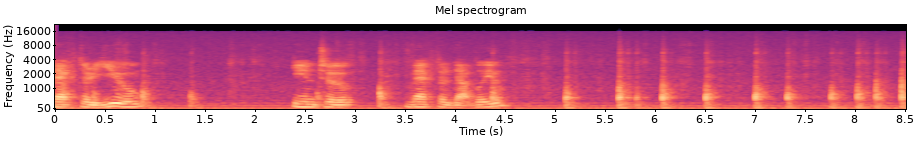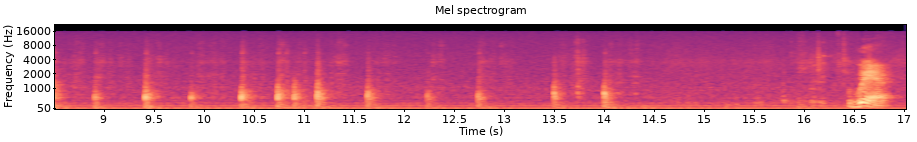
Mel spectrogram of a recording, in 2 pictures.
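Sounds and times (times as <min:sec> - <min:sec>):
marker tapping on whiteboard: 0:00.2 - 0:02.0, 0:02.6 - 0:03.6, 0:04.3 - 0:14.4.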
